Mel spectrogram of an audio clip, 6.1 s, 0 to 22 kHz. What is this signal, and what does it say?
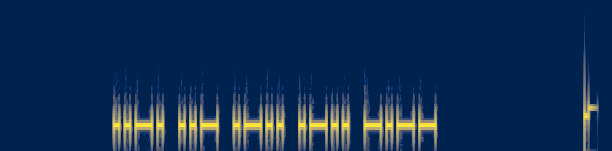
Morse code, heard as a keyed tone, about 22 wpm, 700 Hz. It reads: FULLY
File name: 5 Letter Words - First 3 Letters Given - 22wpm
